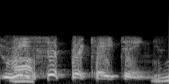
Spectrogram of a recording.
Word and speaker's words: reciprocating: But my license dated back to the precipitating. Listen to me, I can't even pronounce it. – Reciprocating. – Reciprocating. Did I say precipitating? I meant reciprocating.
